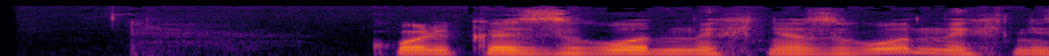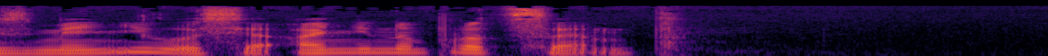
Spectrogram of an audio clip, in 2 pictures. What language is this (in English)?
Belarusian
